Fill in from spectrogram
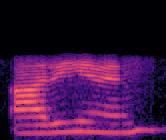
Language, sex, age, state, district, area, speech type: Hindi, female, 30-45, Madhya Pradesh, Harda, urban, conversation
